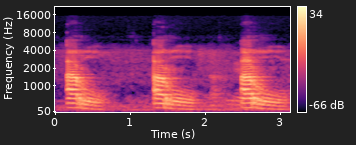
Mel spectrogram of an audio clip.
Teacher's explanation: Getaran yang berulang yang dimiliki huruf ro ya Jadi ada getaran ya seakan terasa ketika kita sukun kan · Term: at-taqrir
